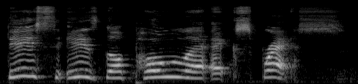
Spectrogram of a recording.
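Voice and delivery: slow, loud, grand conductor voice; grand announcement. Acted. Guard presenting the train to the boy, grand and slow. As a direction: proclaim the train's name.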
